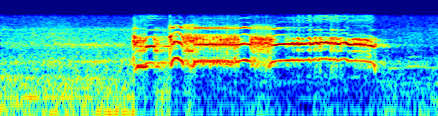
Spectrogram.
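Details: A neighbour's rooster crowing once: a loud, harsh cock-a-doodle-doo lasting about two seconds, with a stuttering start and a long, level, strained ending, over steady low background hum.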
